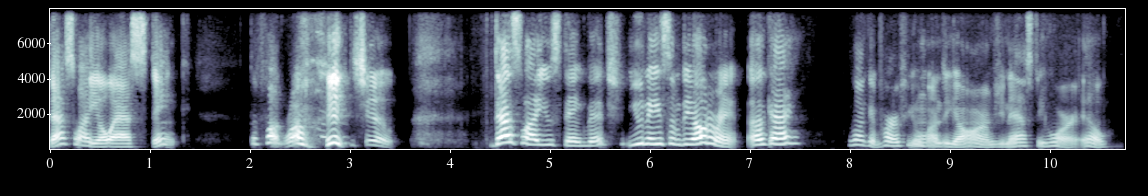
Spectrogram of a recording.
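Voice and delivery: loud, high, laughing scold; telling her off. Retold or imitated. Driver scolding the smelly woman, loud and high. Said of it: "And I said".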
